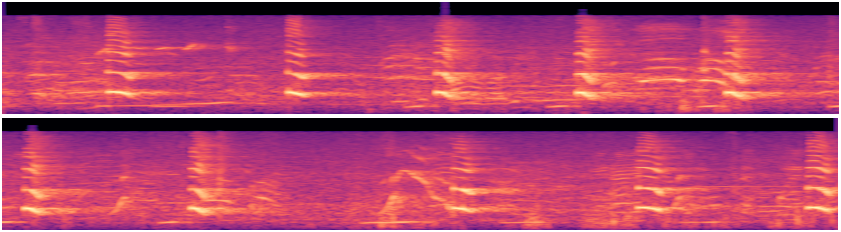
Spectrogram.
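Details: At Miami zoo, monkeys call noisily with harsh, nasal honking notes in a steady run, about one a second, some sliding slightly up or down in pitch.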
